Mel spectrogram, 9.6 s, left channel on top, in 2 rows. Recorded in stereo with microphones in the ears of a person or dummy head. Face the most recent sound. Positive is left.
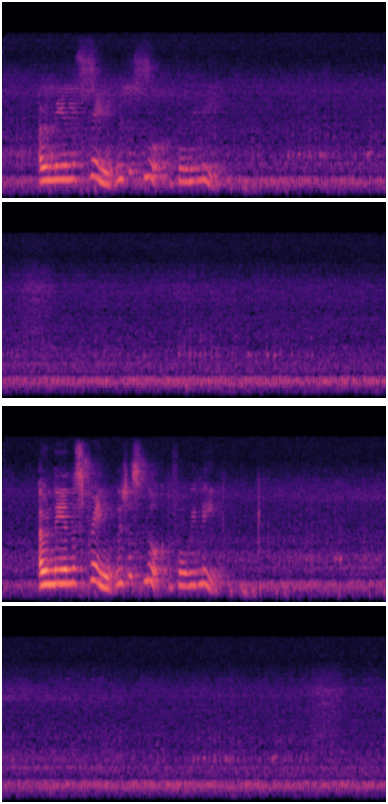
turn(degrees=-65)  # may be behind; listen again after turning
